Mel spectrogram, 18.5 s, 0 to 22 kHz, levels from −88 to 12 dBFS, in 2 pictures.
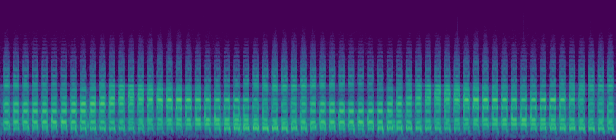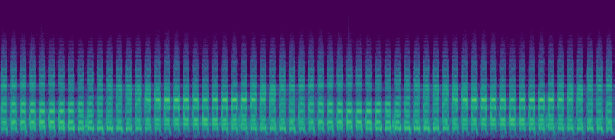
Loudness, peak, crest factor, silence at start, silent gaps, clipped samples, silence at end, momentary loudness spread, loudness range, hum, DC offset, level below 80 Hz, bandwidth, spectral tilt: -20 LUFS; -6 dBFS; 14 dB; 0.05 s; none; under 0.1%; 0 s; 4 LU; 2 LU; none; under 0.1%; -70 dBFS; 6.8 kHz; -5 dB/octave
